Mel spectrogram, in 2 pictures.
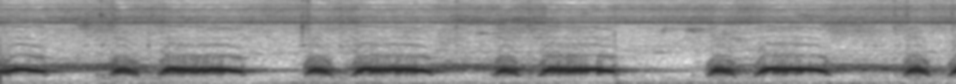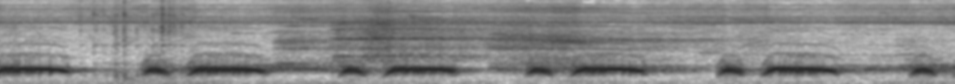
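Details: Decoy spotted dove for training and trapping, cooing in a steady series of paired notes: a brief clipped coo then a longer even one, repeated about once a second. A faint high tone and brief rustling are heard midway.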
